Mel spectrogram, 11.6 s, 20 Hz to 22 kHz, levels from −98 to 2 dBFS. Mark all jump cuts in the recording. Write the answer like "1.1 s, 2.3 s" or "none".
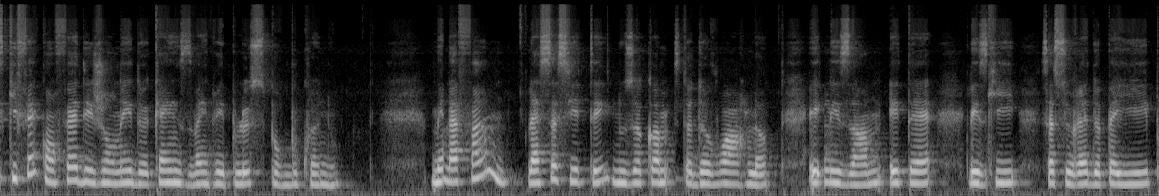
2.1 s, 3.1 s, 4.4 s, 6.7 s, 8.2 s, 9.9 s

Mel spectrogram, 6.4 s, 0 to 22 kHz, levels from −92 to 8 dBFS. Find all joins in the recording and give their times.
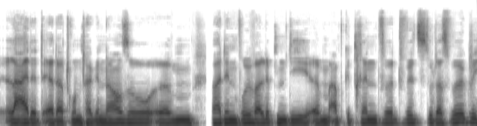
2.7 s

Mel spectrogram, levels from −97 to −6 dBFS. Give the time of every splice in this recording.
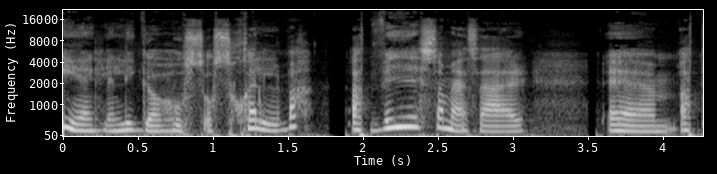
2.1 s

